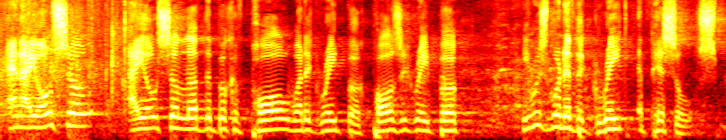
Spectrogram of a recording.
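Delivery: boastful American politician impression, drawing out key words; emphatic showman president with stretched superlatives; Donald Trump. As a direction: brag to the crowd in punchy, repeated phrases. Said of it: "now I've got Donald Trump".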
